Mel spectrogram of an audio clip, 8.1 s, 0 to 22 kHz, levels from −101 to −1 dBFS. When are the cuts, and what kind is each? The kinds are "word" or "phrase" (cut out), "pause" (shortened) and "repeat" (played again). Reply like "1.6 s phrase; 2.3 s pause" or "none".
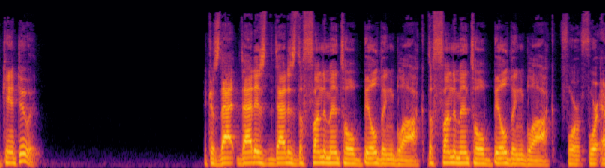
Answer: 5.7 s repeat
